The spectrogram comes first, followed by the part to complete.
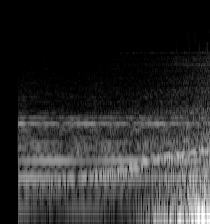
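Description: A car engine running with a steady drone, then revving and growing louder toward the end, used as a sound effect to open the music track. It starts a moment after a brief silence.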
